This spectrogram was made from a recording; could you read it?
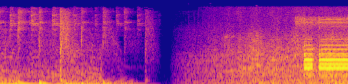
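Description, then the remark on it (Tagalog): A jeepney's engine rumbles loud and chugging, then briefly fades before traffic noise builds again and a single sustained horn blast sounds near the end. “Tara na, yun na yung jeep.”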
